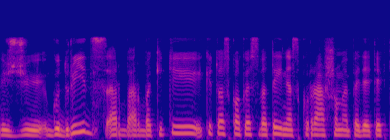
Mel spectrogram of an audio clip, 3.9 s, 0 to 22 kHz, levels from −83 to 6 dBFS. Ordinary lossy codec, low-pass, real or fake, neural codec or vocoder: AAC, 64 kbps; 7.2 kHz; real; none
